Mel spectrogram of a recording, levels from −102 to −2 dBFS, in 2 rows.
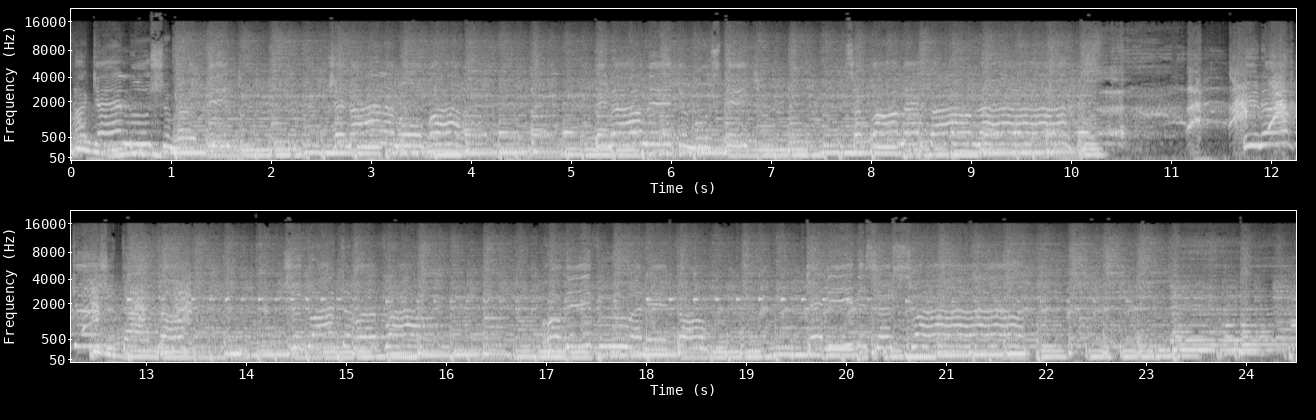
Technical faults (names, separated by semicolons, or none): none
